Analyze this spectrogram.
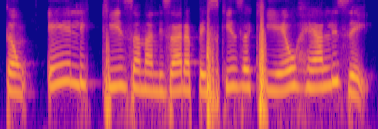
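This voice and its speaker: A woman's voice: high voice, moderate pace, darkish tone, no room sound, rough recording. A woman teacher giving a grammar lesson in a classroom on a microphone, quizzing her students and teasing them lightly. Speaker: Portuguese teacher.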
